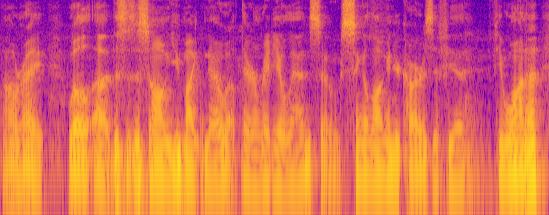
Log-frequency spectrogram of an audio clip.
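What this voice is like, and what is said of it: Polished radio announcer voice. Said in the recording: “you have a really good radio voice.”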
